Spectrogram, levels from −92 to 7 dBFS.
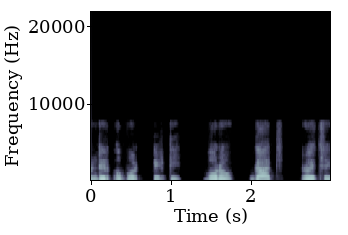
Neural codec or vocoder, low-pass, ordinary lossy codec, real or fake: codec, 16 kHz, 4 kbps, FreqCodec, smaller model; none; none; fake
